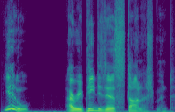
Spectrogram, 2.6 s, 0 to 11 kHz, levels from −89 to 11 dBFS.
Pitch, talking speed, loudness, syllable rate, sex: 120 Hz, 115 wpm, -17 LUFS, 5.0 syllables/s, male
